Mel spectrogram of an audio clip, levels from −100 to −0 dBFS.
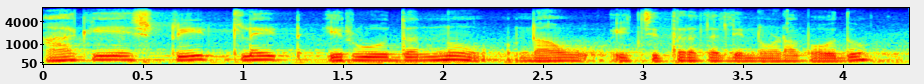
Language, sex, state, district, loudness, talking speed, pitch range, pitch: Kannada, male, Karnataka, Bangalore, -15 LUFS, 110 wpm, 120-150 Hz, 130 Hz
